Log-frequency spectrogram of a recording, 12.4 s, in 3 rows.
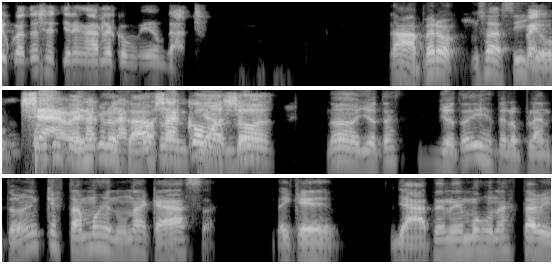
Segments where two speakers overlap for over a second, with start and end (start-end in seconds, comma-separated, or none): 3.9-6.2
